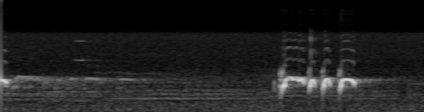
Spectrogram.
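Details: Local zebra dove song recorded as a master for tutoring birds: a faint sustained tone, then a quick burst of four bubbling, rolling coo notes with slight upward inflections, ending in a soft trailing hum.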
